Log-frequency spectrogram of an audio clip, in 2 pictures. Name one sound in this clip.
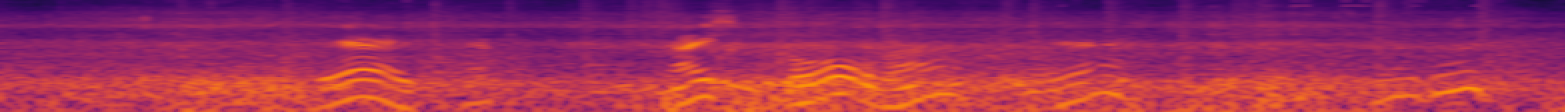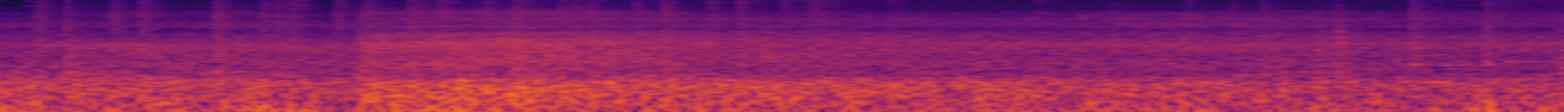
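A dog splashes through shallow water.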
